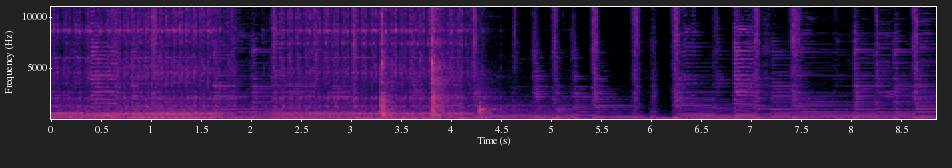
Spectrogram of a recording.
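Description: A domestic sewing machine stitches the side seams of a fabric absorbent pad holder, a close steady mechanical whir that slows into short uneven bursts of stitching with light clicks.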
